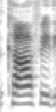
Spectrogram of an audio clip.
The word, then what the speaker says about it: Ko-fi: Yeah, it's spelled K-O-F-I. It's a little misleading. – Yeah. – We say coffee.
